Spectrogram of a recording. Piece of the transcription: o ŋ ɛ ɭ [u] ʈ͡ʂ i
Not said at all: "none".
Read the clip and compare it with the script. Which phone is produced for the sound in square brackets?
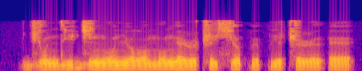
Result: ʏ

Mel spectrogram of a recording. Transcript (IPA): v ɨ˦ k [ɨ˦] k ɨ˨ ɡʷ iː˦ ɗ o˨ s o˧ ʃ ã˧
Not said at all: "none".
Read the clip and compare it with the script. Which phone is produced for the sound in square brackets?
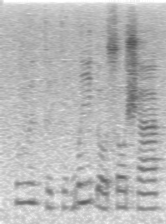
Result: ɨ˨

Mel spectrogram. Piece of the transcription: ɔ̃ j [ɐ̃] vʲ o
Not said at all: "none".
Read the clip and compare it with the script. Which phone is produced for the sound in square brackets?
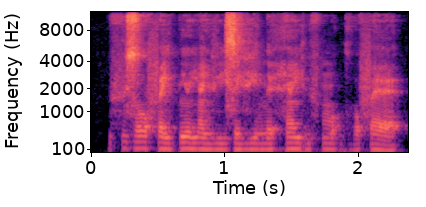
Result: æ̃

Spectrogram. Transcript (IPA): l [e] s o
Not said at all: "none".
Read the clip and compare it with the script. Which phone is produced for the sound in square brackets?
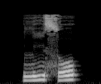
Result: i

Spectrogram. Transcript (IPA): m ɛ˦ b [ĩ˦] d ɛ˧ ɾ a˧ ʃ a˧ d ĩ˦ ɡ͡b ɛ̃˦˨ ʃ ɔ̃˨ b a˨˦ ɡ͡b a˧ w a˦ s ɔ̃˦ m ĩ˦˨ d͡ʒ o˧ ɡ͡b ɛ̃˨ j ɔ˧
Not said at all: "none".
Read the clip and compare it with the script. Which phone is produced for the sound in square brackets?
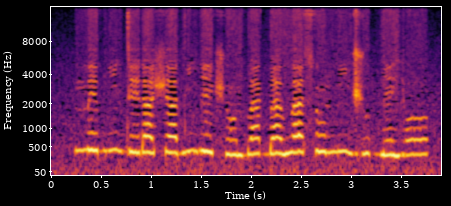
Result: ĩ˦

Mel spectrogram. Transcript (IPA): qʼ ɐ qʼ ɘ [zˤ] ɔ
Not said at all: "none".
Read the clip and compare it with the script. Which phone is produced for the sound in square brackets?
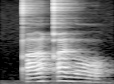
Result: ð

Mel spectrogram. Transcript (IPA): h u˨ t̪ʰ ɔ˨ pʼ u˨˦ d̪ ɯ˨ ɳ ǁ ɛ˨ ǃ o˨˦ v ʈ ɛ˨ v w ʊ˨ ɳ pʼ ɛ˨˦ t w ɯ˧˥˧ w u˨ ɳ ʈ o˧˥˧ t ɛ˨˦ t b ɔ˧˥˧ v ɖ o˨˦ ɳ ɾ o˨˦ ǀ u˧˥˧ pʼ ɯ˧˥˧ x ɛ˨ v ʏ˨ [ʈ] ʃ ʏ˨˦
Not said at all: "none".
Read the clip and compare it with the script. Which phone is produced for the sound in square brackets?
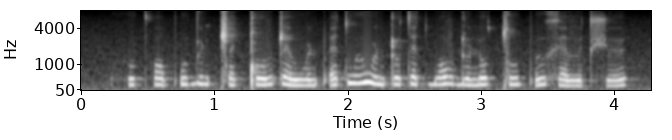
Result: t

